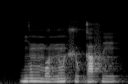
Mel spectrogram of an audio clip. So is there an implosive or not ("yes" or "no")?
no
